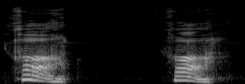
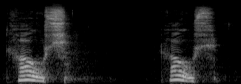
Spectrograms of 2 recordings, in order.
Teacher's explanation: It's written here with a symbol that has an X with the little hat on top of it again, or what is called a hachek, so it's X hachek. It's a voiceless uvular fricative and sounds like ha.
